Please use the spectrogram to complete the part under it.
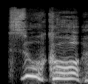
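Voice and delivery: very high, loud, breaking cry; a cry so high it cracks; voice cracking. Acted. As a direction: Shao shrieks for Suko, voice cracking. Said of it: "mit sich überschlagender Stimme".

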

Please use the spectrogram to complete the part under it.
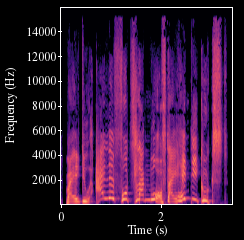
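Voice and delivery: very high nagging princess. Acted. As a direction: scold him in a shrill high woman's voice. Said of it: "dass die Prinzessin rief".

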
